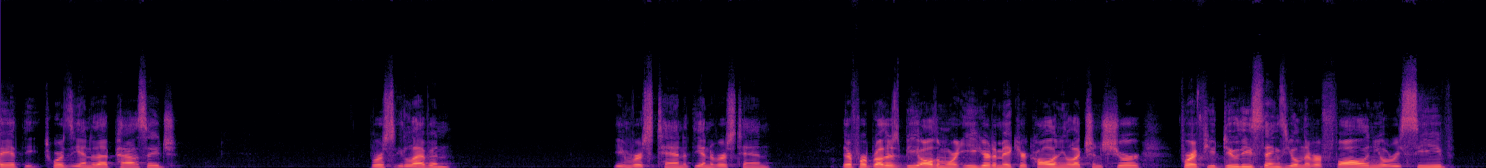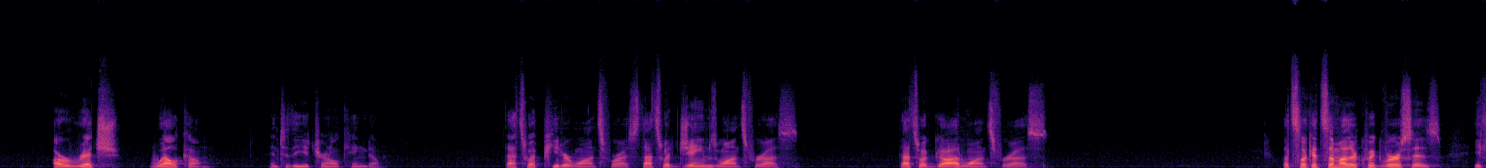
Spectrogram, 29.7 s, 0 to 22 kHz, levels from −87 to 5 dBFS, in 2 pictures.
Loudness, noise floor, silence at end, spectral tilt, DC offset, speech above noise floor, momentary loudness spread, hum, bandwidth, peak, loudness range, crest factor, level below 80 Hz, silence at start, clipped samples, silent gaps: -28 LUFS; -75 dBFS; 0 s; -4.5 dB/octave; under 0.1%; 47 dB; 17 LU; none; 13.5 kHz; -6 dBFS; 11 LU; 24 dB; -88 dBFS; 0 s; under 0.1%; none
